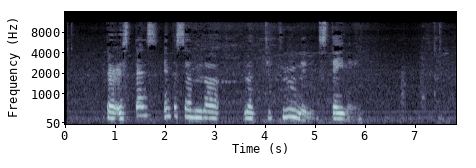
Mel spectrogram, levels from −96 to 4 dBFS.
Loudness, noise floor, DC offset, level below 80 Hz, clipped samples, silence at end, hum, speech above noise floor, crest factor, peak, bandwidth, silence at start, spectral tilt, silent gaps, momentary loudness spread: -24 LUFS; -56 dBFS; under 0.1%; -62 dBFS; under 0.1%; 1.9 s; none; 32 dB; 18 dB; -8 dBFS; 11.5 kHz; 0.85 s; -5 dB/octave; none; 13 LU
